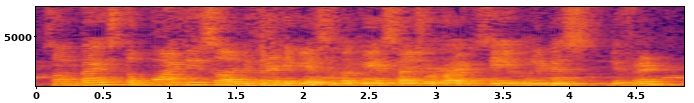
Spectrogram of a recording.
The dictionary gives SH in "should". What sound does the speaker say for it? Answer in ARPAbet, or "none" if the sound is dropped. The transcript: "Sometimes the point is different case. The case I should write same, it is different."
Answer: SH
